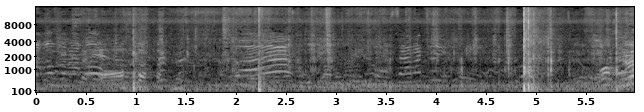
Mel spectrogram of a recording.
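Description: A volleyball is struck hard with sharp slaps.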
